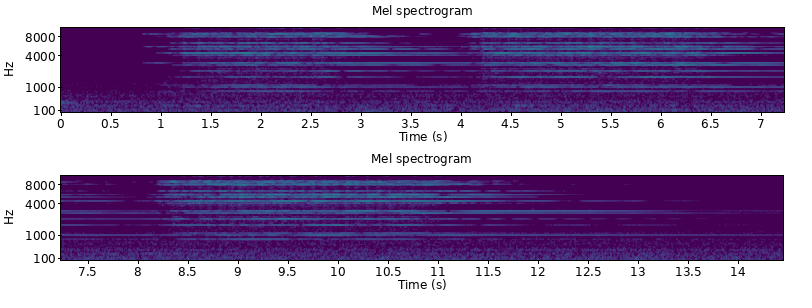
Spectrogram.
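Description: Altar bells rung three times, each ring lasting about three seconds and then fading, the last dying away slowly near the end. The ringing marks the elevation of the consecrated Host at Mass.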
